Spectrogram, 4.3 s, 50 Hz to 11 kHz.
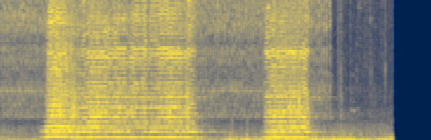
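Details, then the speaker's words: Loud honking rim-brake howl in two bursts while riding a late-model bike with carbon wheels and a Shimano 6700 caliper; the reverberation, not squeal, most commonly comes from play in the caliper pivot bolts. "okay so what we have here is a fairly late-model good quality bike so carbon wheels and a brake caliper these making a lot of noise I call it reverberation or reverb it's not really brake squeal it's definitely a reverb as you saw in the ride"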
